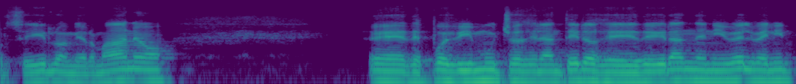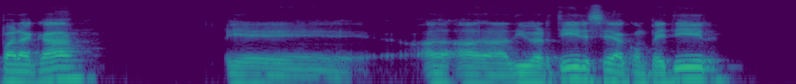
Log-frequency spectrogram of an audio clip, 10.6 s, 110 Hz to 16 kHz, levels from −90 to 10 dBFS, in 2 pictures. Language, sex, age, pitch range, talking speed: English, male, 20-39, 110-135 Hz, 130 wpm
